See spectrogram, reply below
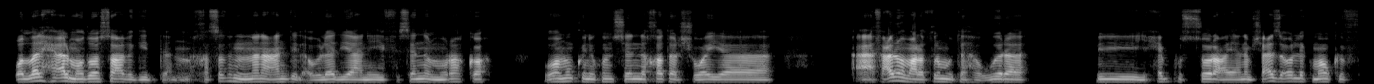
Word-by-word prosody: والله 125 +6 +5
الحقيقة 160 -3 +3
الموضوع 135 -3 +4
صعب 130 -1 +4
جدًا، 110 0 -10
خاصةً 150 - -8
إن 125 -4 -2
أنا 135 0 +5
عندي 125 +2 +2
الأولاد 115 +1 -4
يعني 110 -1 -2
في 110 - -20
سِن 125 +3 -4
المراهقة، 120 +1 -2 0.5
وهو 140 - +1
ممكن 140 -2 -4
يكون 130 +2 -5
سِن 125 0 -4
خطر 125 -1 0
شوية، 115 +1 -3 1.1
أفعالهم - - +5
على 115 - +9
طول 135 +4 -4
مُتهورة، 115 -1 -2 0.7
بيحبوا 120 +1 -5
السرعة، 125 -3 +3
يعني 115 0 -3
أنا 115 +1 -4
مش 110 -1 -5
عايز 155 -2 0
أقول 145 0 -3
لِك 140 - -9
موقف 130 +2 -3
120 Hz, 145 wpm, -23 LUFS, 115-130 Hz, 1.1 s, على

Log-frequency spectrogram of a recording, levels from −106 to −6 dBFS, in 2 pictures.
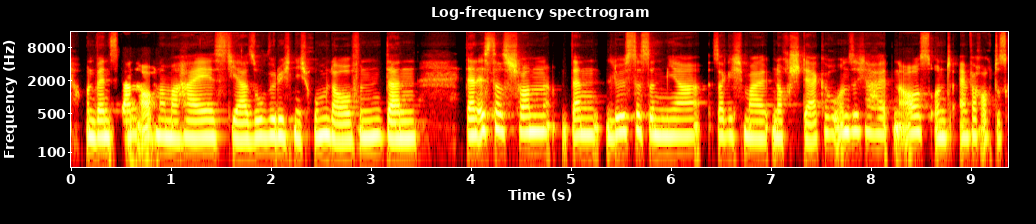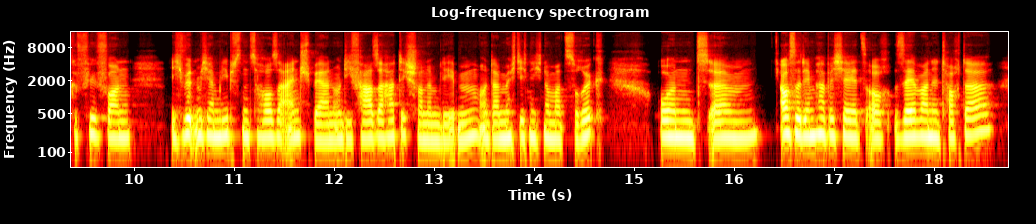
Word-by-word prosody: Und 190 -1 +2
wenn's 190 0 +2
dann 185 +2 +2
auch - - +2
nochmal 190 -2 +1
heißt: 190 +1 0
„Ja, 175 -1 +2
so 190 +1 0
würde 195 0 +4
ich 195 - -7
nicht 190 +1 -4
rumlaufen“, 190 0 +1
dann 180 0 +2 0.5
dann 205 -1 +5
ist 240 +6 +2
das 245 -2 +1
schon 230 +2 +2
dann 210 +2 -1
löst 220 +3 0
das 235 -2 -1
in 200 -1 +1
mir, 200 0 -1
sage 200 0 -5
ich 200 - -7
mal, 185 -2 -1
noch 185 -3 -3
stärkere 175 +6 -4
Unsicherheiten 230 +2 -2
aus. 230 0 -1
Und 185 +1 -4
einfach 190 +1 -3
auch - - -5
das 175 -1 -10
Gefühl 205 +2 -3
von: 185 -2 -1 0.4
„Ich 185 +1 -5
würde 205 0 +7
mich 195 0 0
am 190 -1 +3
liebsten 195 0 -1
zu 190 0 -8
Hause 185 0 +1
einsperren.“ 170 -3 -1
Und 175 0 -3
die 175 - -5
Phase 180 0 +1
hatte 190 +2 -2
ich 205 - -2
schon 170 -1 -2
im 165 0 -1
Leben. 175 +4 -2
Und 175 - -2
da 170 - 0
möchte 180 +1 +1
ich 185 - -5
nicht 180 -2 -3
noch 180 - +1
mal 175 -1 -2
zurück. 190 +5 -2 0.5
Und, 185 -2 +3
ähm, 185 +2 0 0.2
außerdem 205 -1 +6
habe 205 -1 +2
ich 195 - -4
ja 190 - +3
jetzt 185 -1 -1
auch 180 -1 -1
selber 190 +1 +4
'ne 185 -1 +3
Tochter 200 +7 -2
190 Hz, 225 wpm, -20 LUFS, 180-205 Hz, 0.5 s, würde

